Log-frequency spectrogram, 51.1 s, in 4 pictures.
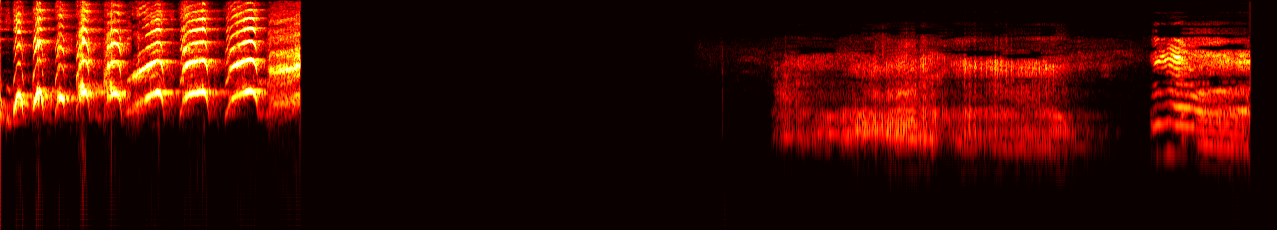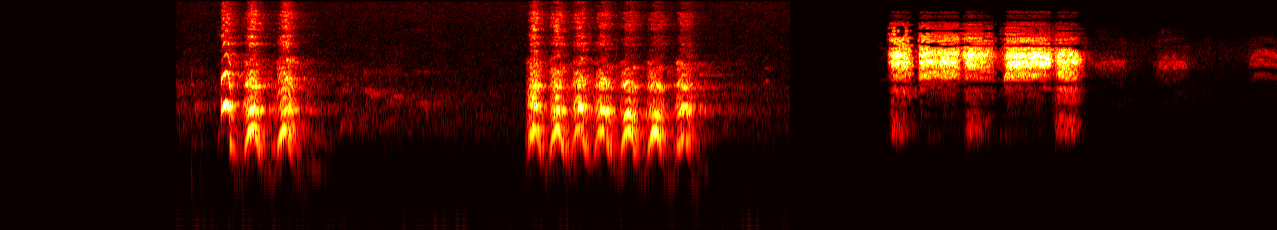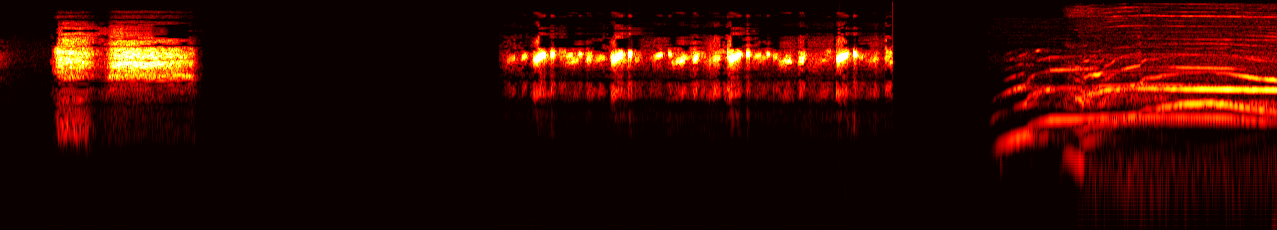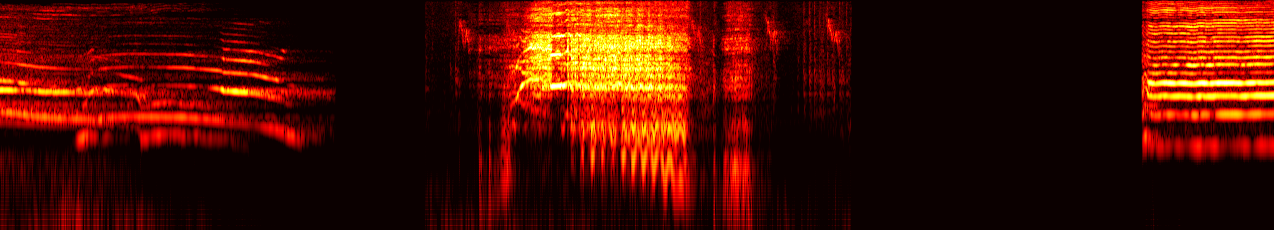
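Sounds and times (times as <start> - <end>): dog barking: 14.6 - 17.3, 18.0 - 20.2
animal harsh rasping call: 21.6 - 24.6, 25.3 - 27.5, 42.9 - 46.0
wolves howling: 35.5 - 41.6.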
